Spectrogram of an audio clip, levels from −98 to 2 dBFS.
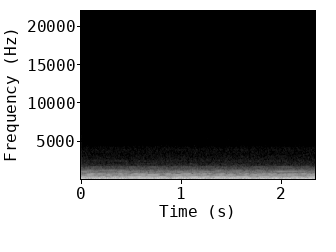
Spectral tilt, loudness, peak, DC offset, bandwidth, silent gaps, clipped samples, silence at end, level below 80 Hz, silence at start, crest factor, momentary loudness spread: -15 dB/octave; -27 LUFS; -14 dBFS; under 0.1%; 1.8 kHz; none; under 0.1%; 0 s; -40 dBFS; 0 s; 12 dB; 1 LU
